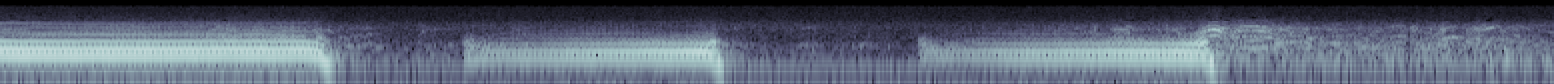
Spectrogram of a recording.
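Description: Three long, deep foghorn blasts in a row, each droning loudly for a couple of seconds before its pitch sags away, with a faint murmur of people in between.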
